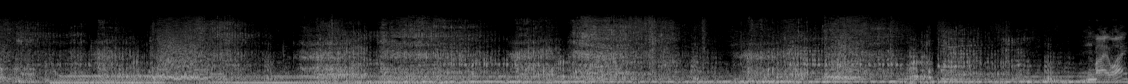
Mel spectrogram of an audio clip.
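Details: A tiger's deep, forceful roar rumbles steadily over a low, droning, music-like bed; tigers use infrasound in the roar to intimidate prey and to communicate over long distances.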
